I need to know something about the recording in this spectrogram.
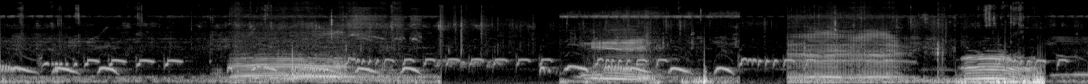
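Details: Cows roaming natural roads in search of fresh grass give several deep, drawn-out harmonic moos, while bird calls repeat steadily in the background: short hooked whistles in quick rows.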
